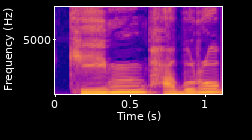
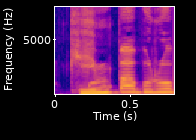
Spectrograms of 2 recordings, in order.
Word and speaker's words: 김밥: 아마 두 번째 음절을 된소리로 발음하는 김밥이라고 하는 분들이 더 많을 것 같습니다. 원래는 두 번째 음절을 예사소리인 김밥으로 발음하는 것이 원칙이었는데 김밥으로 발음하는 사람들이 더 많다 보니까 현실적인 발음도 허용해 지금은 두 가지 모두 맞는 발음입니다.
